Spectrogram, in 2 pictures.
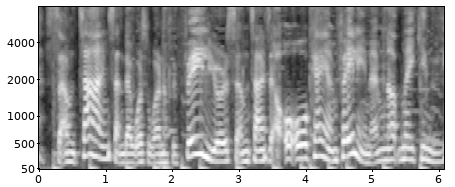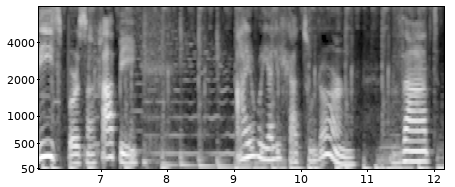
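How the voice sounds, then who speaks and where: A woman's voice: medium pitch, expressive, takes it slowly, faint music behind. A middle-aged woman with an Argentine Spanish accent, talking reflectively as an interview guest. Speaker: podcast guest, life coach.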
